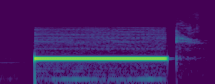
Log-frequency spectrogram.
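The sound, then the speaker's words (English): A loud, steady telephone dial tone hums unbroken for about two seconds, then cuts off abruptly and is followed by a brief, fading electronic chirp, a jingle for the phone box feature of the James Whale radio show. No voices are heard. “Let's do the phone box and then come out to Whale Mail.”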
